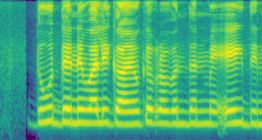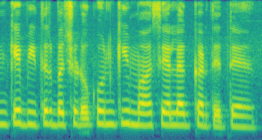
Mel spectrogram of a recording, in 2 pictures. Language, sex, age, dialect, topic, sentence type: Hindi, female, 18-24, Hindustani Malvi Khadi Boli, agriculture, statement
